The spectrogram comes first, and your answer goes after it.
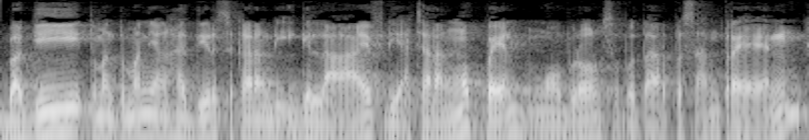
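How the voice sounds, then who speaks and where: Fairly low male voice at a moderate pace, hardly any pauses, ordinary pitch variation, and noticeable background noise. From West Java, Indonesia (Tasikmalaya). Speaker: Islamic boarding school teacher and live-stream host. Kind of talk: live-stream hosting. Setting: Instagram Live broadcast. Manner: animated.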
